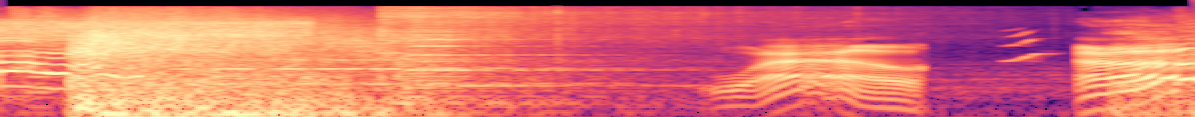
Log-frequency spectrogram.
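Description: Cartoon explosion sound effect of a fiery blast: a sudden loud bang with a deep rumble that dies away over about two seconds. Near the end a short cry from a cartoon voice.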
